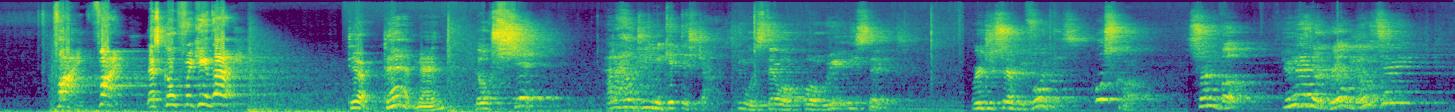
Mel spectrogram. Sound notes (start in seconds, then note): none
